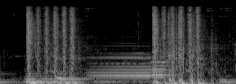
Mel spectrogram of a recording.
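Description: Gunfire in the tactical shooter Rainbow Six Siege, a sharp burst of rapid automatic shots, a ringing pause, then another quick burst, loud and close with no talk over it.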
